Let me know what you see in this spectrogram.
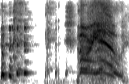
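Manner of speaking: startled, very high-pitched screaming cry. The storyteller voices the dwarfs screaming back as the players burst from the brush. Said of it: "And they start screaming back".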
